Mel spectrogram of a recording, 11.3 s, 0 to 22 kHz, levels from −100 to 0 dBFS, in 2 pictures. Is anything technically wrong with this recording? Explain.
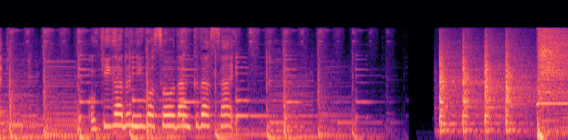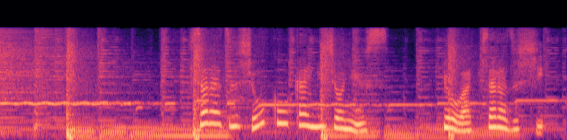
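No, nothing technically wrong stood out on listening to this audio.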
